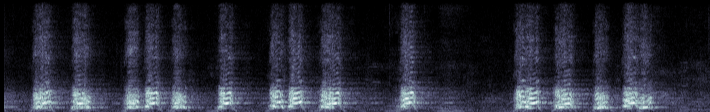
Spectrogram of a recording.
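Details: Hunting dogs being trained on wild boar, sharp loud barks in quick doubled and tripled bursts, about fourteen barks with short pauses between groups, clear and close with little background noise.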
